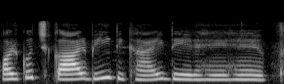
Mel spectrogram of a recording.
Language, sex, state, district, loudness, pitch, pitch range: Hindi, female, Jharkhand, Palamu, -17 LUFS, 235 Hz, 220-260 Hz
